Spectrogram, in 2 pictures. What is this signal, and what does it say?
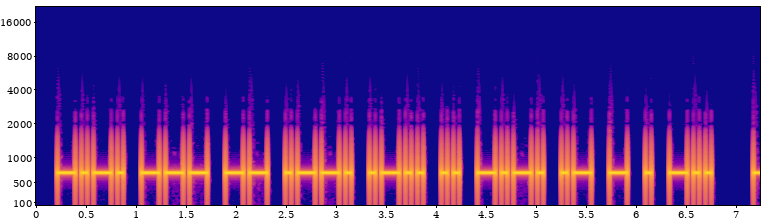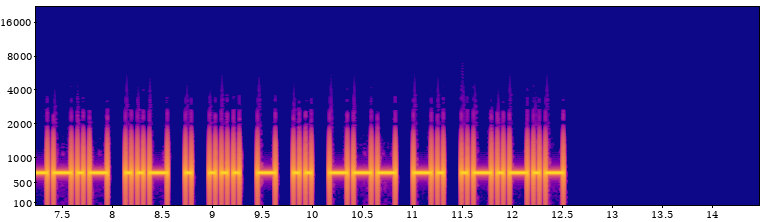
Morse code, heard as a keyed tone, about 20 wpm, 700 Hz. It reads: COMPLICATED QUESTION.
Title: Sentences from Top 1200 Words 20wpm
